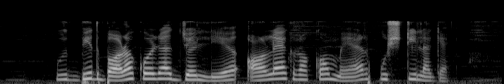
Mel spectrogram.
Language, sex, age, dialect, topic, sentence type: Bengali, female, <18, Jharkhandi, agriculture, statement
